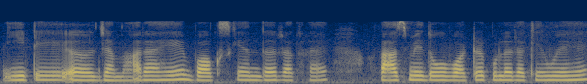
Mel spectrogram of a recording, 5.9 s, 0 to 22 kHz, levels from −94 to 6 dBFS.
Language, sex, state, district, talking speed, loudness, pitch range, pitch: Hindi, female, Haryana, Charkhi Dadri, 185 wpm, -19 LUFS, 185-195 Hz, 190 Hz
